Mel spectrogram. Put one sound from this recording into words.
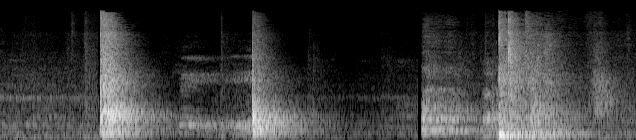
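A foot kicks a paddle target with a sharp slap.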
